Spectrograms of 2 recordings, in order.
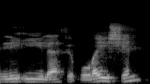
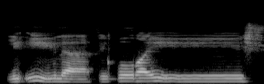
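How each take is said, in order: First: The last word ends with an added -in sound. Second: The last word ends on a bare sh sound. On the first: The reciter continues into the next words. "I'm not saying li ilafi quraishin because I'm stopping" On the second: The reciter stops at this word. "I'm saying li ilafi quraish"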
